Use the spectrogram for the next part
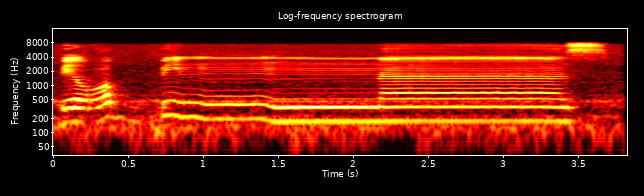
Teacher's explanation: बिरब्बिन नास, बिरब्बि, और रा जो है रब का रा को पुर करके पढ़ेंगे, मुँह भर के।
